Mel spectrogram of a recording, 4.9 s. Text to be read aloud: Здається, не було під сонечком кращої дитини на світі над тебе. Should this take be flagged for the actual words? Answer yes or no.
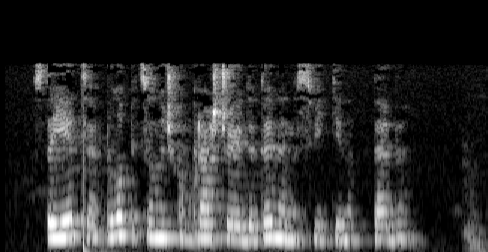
yes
